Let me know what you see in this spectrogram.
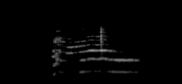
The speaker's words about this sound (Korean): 어, 어 고양이다. 간만에 고양이 목소리가. 아, 예. 음. 얘가 또 방해가 안 해요. 쫓아내야 되는데.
